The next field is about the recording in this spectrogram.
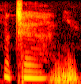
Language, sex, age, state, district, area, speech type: Urdu, female, 18-30, Bihar, Madhubani, rural, spontaneous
